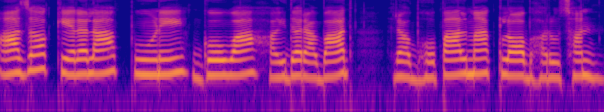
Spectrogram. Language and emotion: Nepali, neutral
